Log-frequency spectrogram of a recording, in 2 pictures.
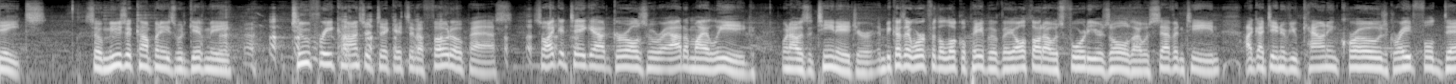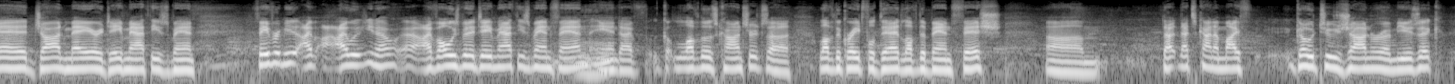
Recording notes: at Chef Geoff's in Washington, DC's West End neighborhood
